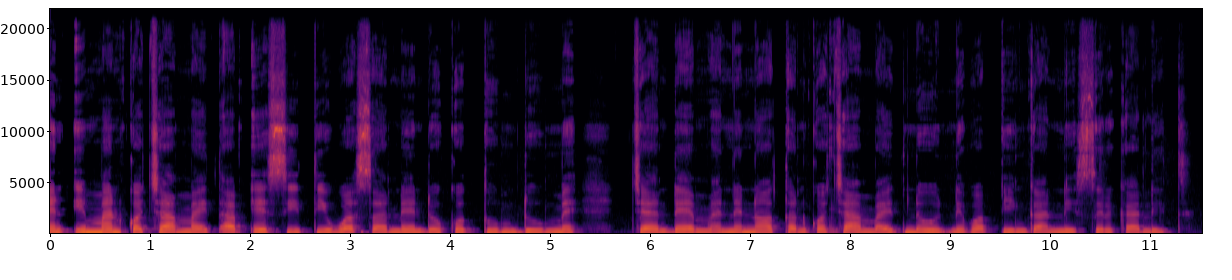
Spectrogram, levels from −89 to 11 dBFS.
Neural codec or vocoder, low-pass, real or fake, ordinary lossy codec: none; none; real; none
